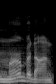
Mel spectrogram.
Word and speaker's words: Myrmidon: your average knight or myrmidon could also blast out some fire magic whenever they wanted. Myrmidon. Okay, so that's how you pronounce that.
